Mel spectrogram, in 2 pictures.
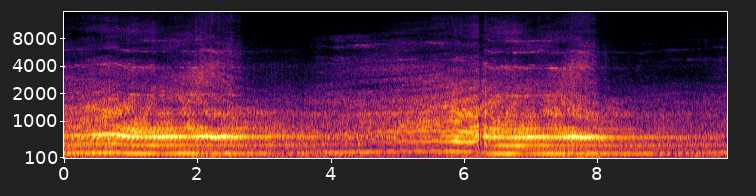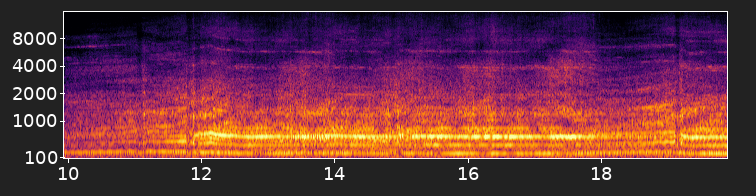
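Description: Race cars, including Toyotas, roar around a track during a session, engines droning loudly with rising and falling pitch as they pass, swelling and fading in repeated waves with no voices present.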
